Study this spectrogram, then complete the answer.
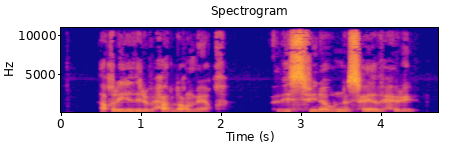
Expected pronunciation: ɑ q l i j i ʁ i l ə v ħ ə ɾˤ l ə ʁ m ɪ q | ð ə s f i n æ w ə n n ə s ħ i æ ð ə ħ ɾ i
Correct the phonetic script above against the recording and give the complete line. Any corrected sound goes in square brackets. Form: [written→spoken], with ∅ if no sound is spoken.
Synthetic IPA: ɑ q l i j i [ʁ→ð] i l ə v ħ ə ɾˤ l ə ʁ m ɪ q | ð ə s f i n æ w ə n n ə s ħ i æ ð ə ħ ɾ i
